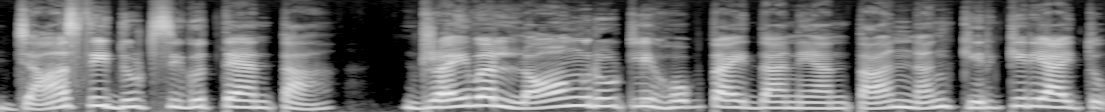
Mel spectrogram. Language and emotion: Kannada, angry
